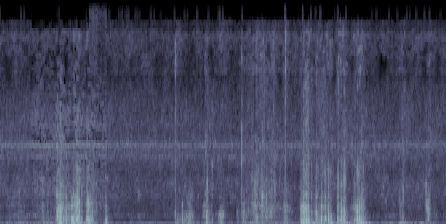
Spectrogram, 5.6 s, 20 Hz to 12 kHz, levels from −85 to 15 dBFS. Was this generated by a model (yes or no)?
yes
